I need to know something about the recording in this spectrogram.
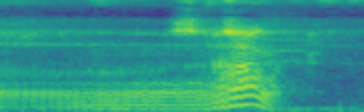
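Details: A dog howls like a coyote, a short, low, drawn-out howl that swells upward in pitch and then drops away, as a person says "coyotes."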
